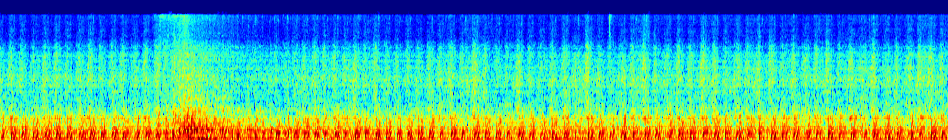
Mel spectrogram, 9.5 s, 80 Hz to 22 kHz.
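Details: 1993 Kawasaki Vulcan EN500 bobber project, running after removing the reed/air suction valve and installing and synchronizing the carburetors; mixture not yet tuned. Even, steady twin-cylinder idle with one clean blip that settles straight back; carbs sound balanced.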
